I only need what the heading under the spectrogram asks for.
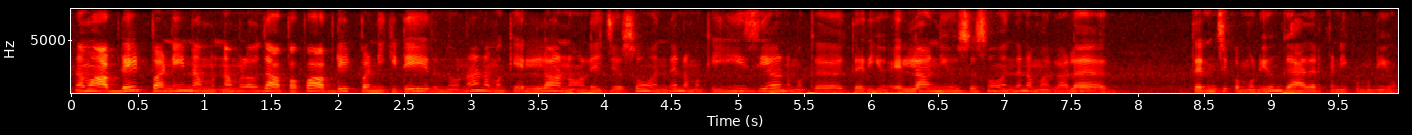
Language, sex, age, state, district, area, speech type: Tamil, female, 18-30, Tamil Nadu, Chennai, urban, spontaneous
